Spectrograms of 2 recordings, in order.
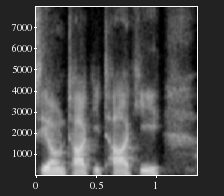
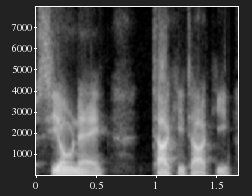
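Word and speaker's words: Sione Takitaki: One of the first guys I saw that popped to me um was Sion Takitaki. Uh a guy that most of you will probably remember from his um or sorry, Sion Takitaki.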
